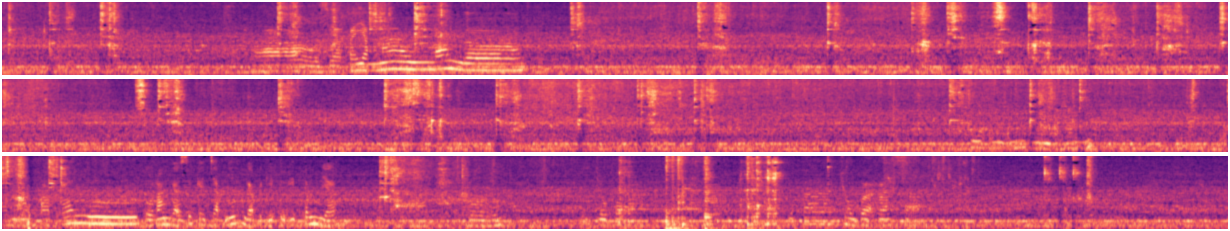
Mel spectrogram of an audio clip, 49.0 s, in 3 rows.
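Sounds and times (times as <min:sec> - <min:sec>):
chicken sizzling in a wok: 0:00.0 - 0:34.9, 0:37.4 - 0:49.0
steady hum: 0:00.0 - 0:49.0
metal spatula scraping a pan: 0:04.8 - 0:05.8, 0:09.2 - 0:09.8, 0:12.1 - 0:16.5, 0:18.1 - 0:18.8, 0:21.4 - 0:22.3, 0:24.0 - 0:25.9, 0:37.7 - 0:38.9.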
